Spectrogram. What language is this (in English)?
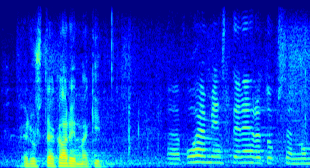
Finnish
